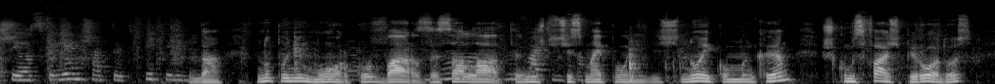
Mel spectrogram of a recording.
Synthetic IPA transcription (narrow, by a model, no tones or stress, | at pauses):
ʃiosfəlʲemʃat̪ɨt̪pʲit̪eɾʲd̪anupunʲimːorkovarzəsalat̪ənuʃt̪ʲut͡ʃesəmajpunʲd̪et͡ʃʲno̞jkumːɨŋkʰəm | ʃi̥kumsə̥fat͡ʃʲpeɾod̪us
